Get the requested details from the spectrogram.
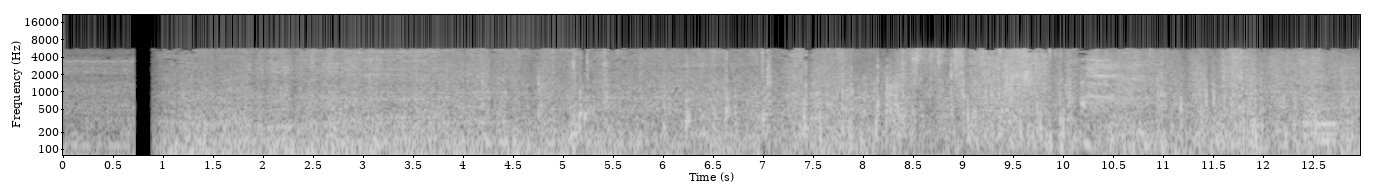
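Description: A train in motion rumbles steadily throughout, a dense low roar with rushing, wind-like noise on top, fairly loud and continuous, broken only by a brief dropout near the start.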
